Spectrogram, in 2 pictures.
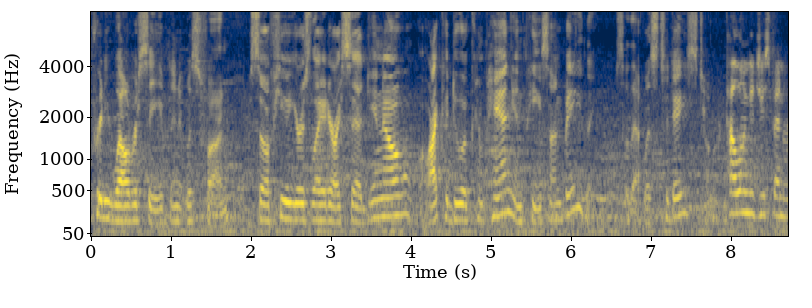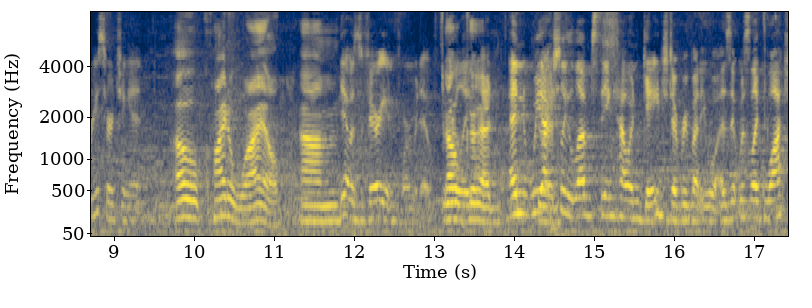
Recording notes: Interviews at the JASNA Southwest Spring Meeting. Report LIVE (somewhat) from the Jane Austen Society of North America Southwest conference.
